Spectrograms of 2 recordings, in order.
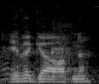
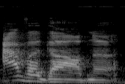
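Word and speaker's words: Ava Gardner: Evergardner. It's pronounced Avagardner.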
